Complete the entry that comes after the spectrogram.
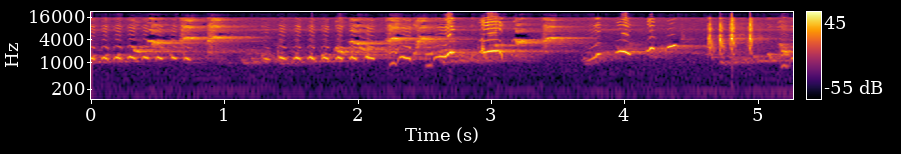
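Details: White-rumped shama singing in the morning to stir up fighting birds; quick repeated whistled notes open the phrase, followed by upslurred whistles and chattering trills, with a faint low hum underneath.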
